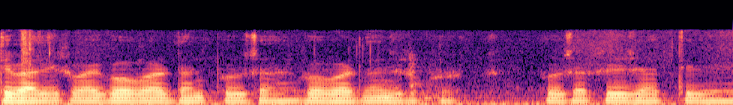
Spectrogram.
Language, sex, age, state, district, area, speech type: Hindi, male, 30-45, Uttar Pradesh, Ghazipur, rural, spontaneous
